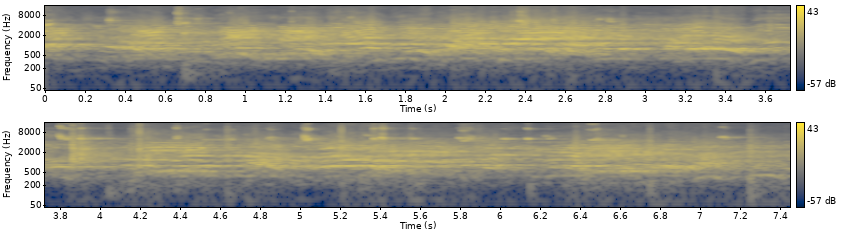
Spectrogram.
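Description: A basketball bounces on a hard wooden floor.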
